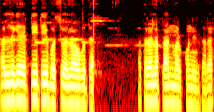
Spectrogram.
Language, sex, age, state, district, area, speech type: Kannada, male, 30-45, Karnataka, Bangalore Rural, rural, spontaneous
